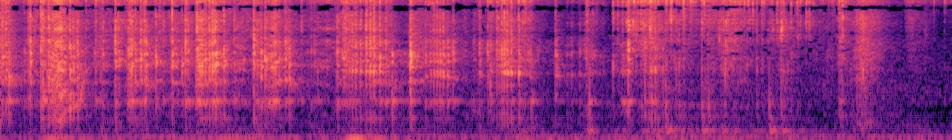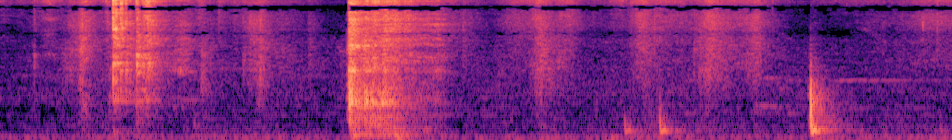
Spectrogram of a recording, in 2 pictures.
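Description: Metal spoon scraping and tapping quickly against a ceramic bowl for the first few seconds, then two louder clinks of spoon and dishware about five and six and a half seconds in, the second the loudest. After that comes quieter stirring of thick bean batter with a sharp click near the end.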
